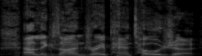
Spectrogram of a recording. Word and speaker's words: Alexandre Pantoja: number five i mean i'm gonna show you how to pronounce it right here aj i got you alexandre pantosia number five alexandre pantosia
